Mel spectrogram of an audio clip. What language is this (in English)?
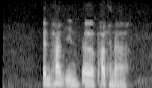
Thai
